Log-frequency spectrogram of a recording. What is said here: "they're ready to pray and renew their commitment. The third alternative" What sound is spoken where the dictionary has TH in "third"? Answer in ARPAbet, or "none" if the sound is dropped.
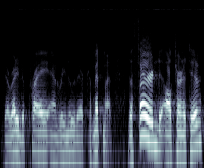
TH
